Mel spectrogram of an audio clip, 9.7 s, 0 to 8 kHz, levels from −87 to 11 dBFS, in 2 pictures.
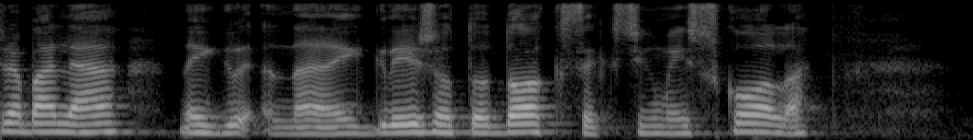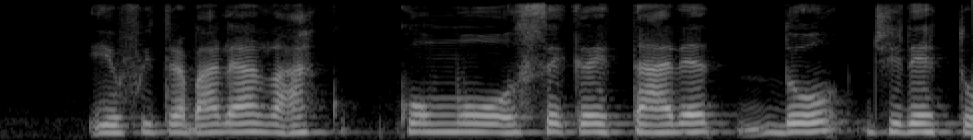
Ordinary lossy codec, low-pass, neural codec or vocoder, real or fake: none; 7.2 kHz; none; real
